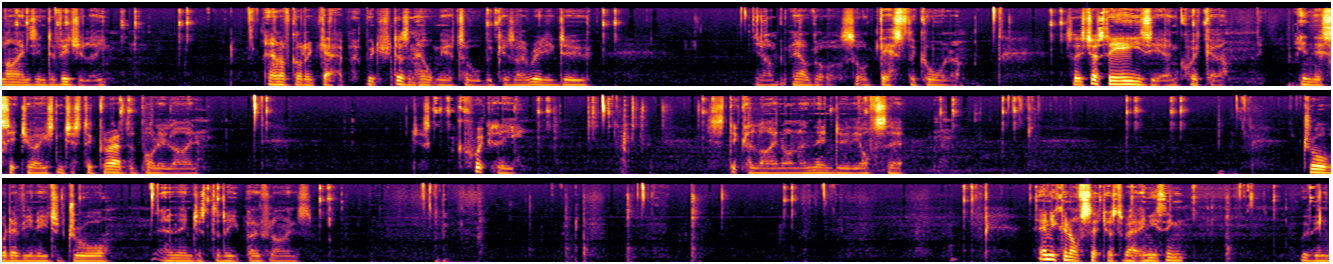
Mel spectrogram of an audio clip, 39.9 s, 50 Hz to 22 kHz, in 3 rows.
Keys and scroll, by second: 9.7 Escape, 13.0 Delete, 25.6 Escape, 31.1 Delete.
